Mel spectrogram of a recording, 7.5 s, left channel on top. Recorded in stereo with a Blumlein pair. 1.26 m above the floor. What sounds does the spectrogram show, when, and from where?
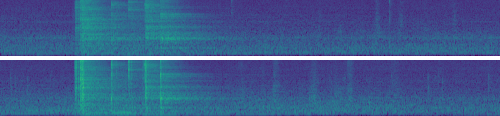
1.1 s a camera shutter: 60° right, 0.6 m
